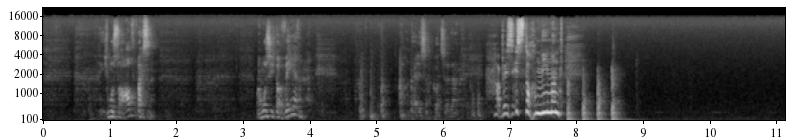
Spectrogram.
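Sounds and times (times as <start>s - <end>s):
speech: 0.9s - 1.8s, 3.2s - 8.2s
firm knocking on a wooden door: 7.7s - 9.0s.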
